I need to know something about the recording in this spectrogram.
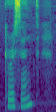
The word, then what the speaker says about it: crescent: examples we have these words scissors send science crescent descend ascend and their meanings are scissors is the tool which we use to cut things st.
